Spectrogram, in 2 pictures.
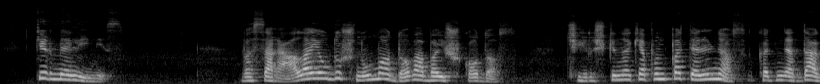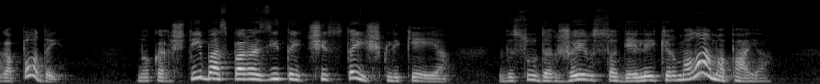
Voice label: memo voice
